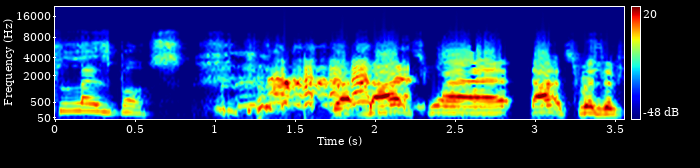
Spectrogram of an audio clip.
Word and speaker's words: Lesbos: steve just said no jeff there is no liz boss is not a country foreign first of all jeff it's pronounced lesbos that's where that's with the thing with triathlon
